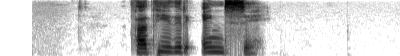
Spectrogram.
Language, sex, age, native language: Icelandic, female, 40-49, Icelandic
